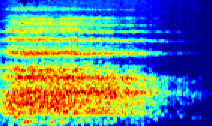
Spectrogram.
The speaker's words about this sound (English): Do that again. Breathe in and out.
